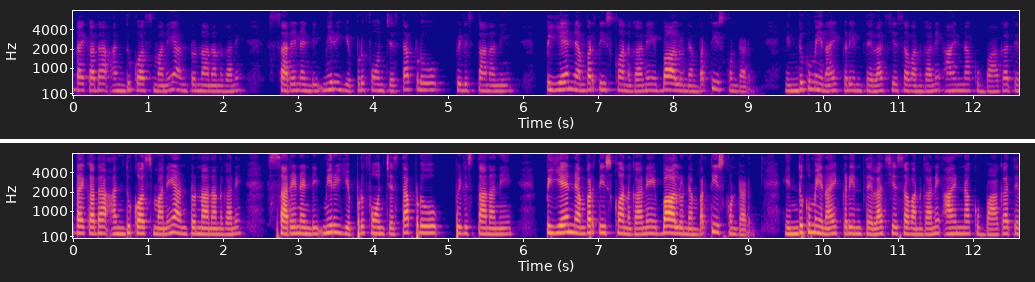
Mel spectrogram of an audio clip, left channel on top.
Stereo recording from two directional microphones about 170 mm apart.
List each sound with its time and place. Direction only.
0.0 s a woman's voice: 25° right (ahead or behind)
